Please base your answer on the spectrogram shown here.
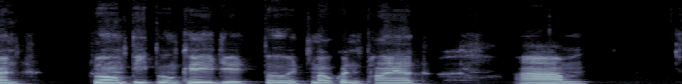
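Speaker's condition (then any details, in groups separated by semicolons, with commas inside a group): Cerebral palsy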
